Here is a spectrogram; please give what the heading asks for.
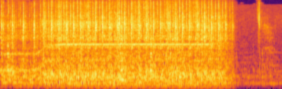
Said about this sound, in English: Carefully sew across the pin, but if you don't want to do that, just slide it out before you get to it.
